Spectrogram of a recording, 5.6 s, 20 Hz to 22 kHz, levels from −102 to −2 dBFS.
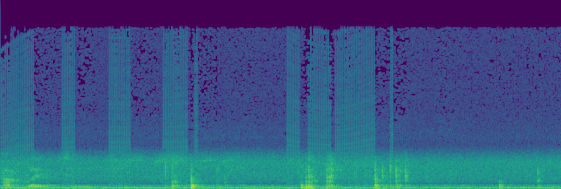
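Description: A computer's shifting load is disturbing the shared ground of the audio circuit for the whole clip, producing computer activity noise: a buzzing, pulsing interference repeating around seventy times a second, sitting only about 15 dB below the sound and tracking machine activity rather than the audio itself.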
